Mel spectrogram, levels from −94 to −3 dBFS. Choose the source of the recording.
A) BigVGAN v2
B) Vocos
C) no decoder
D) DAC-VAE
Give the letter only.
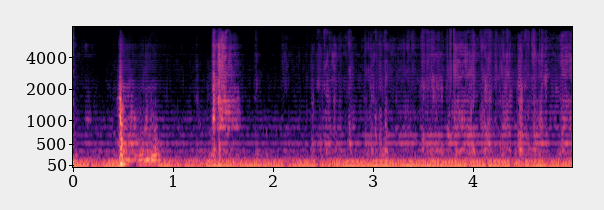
A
